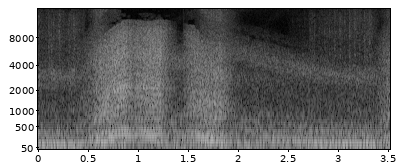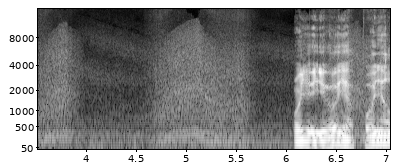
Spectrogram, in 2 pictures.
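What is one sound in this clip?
A car engine revs up and down.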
